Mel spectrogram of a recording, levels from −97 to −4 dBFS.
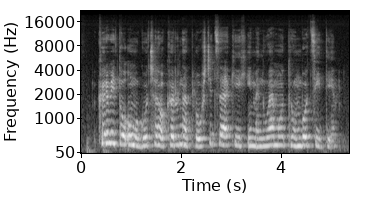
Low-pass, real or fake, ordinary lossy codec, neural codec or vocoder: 19.8 kHz; fake; none; vocoder, 44.1 kHz, 128 mel bands every 256 samples, BigVGAN v2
